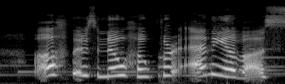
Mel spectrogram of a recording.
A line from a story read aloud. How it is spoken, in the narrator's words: wailed another woman who was clearly also suffering from the flu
